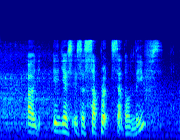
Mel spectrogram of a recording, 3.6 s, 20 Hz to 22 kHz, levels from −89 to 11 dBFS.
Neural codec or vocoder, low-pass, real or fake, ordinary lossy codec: none; none; real; none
